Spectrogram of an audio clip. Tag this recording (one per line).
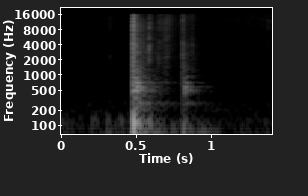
VideoGame
seaside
